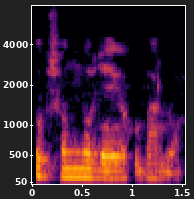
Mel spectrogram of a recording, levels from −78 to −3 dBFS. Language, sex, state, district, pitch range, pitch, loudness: Bengali, male, West Bengal, Malda, 120-140 Hz, 125 Hz, -22 LUFS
